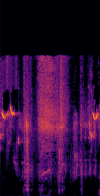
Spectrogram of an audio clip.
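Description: Bone meal poured from its bag onto compost: a soft, uneven hiss and bag rustle, with a few short high chirps over it.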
